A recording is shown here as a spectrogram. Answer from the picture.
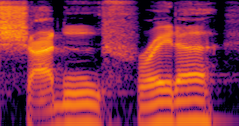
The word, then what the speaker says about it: Schadenfreude: Although I have been a little, I don't speak German, but there's the word, I think it's pronounced Schadenfreude.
